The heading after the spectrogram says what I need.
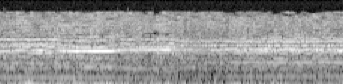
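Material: Nothing is struck.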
